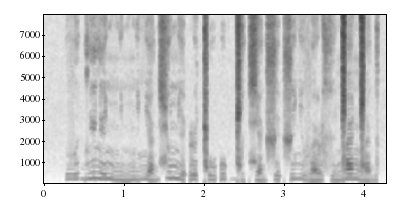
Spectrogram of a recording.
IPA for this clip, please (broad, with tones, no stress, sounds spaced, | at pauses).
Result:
v ɪ˧˥˧ ɡ lʲ e˥ lʲ æ˧˥˧ ɲ ŋ ɪ˧˩˧ ɲ ŋ ɪ˨˦ ʎ æ˧˩˧ ɡ ɕ o˥ ɲ e˧˩˧ ʔ ɭ ɪ˨˦ ǁ u˨˦ ʔ u˥ ʔ ɡ͡ǁ ɪ˧˩ ʔ ɕ æ˧˩˧ ɡ ʃ e˧˩ ʔ ʃ ɪ˥ ʎ ɪ˧˩ v æ˨˦ ɭ x ɪ˨˦ ŋ͡ǁ æ˥ ŋ͡ǁ æ˨˦ ɡ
